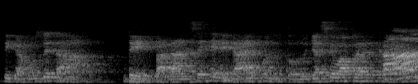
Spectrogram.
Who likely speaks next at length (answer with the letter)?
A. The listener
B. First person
A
